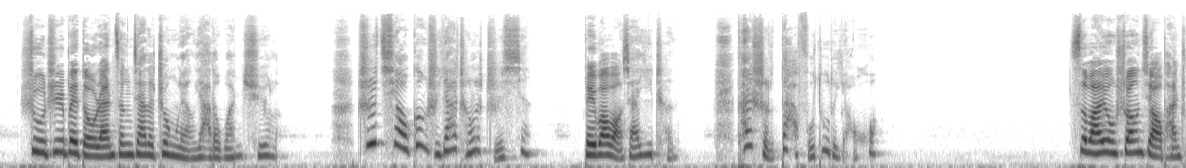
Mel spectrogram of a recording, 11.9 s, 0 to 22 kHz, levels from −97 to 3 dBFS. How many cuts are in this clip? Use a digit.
1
